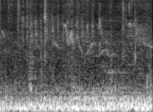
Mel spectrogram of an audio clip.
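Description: A horse's hooves clip-clop in a steady rhythm at a horse farm in New Jersey, over a constant low outdoor rumble, with no one speaking.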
